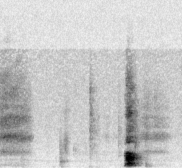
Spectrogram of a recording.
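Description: A small dog gives one sharp, fairly quiet bark, preceded by a couple of faint, softer yips in an otherwise quiet room.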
